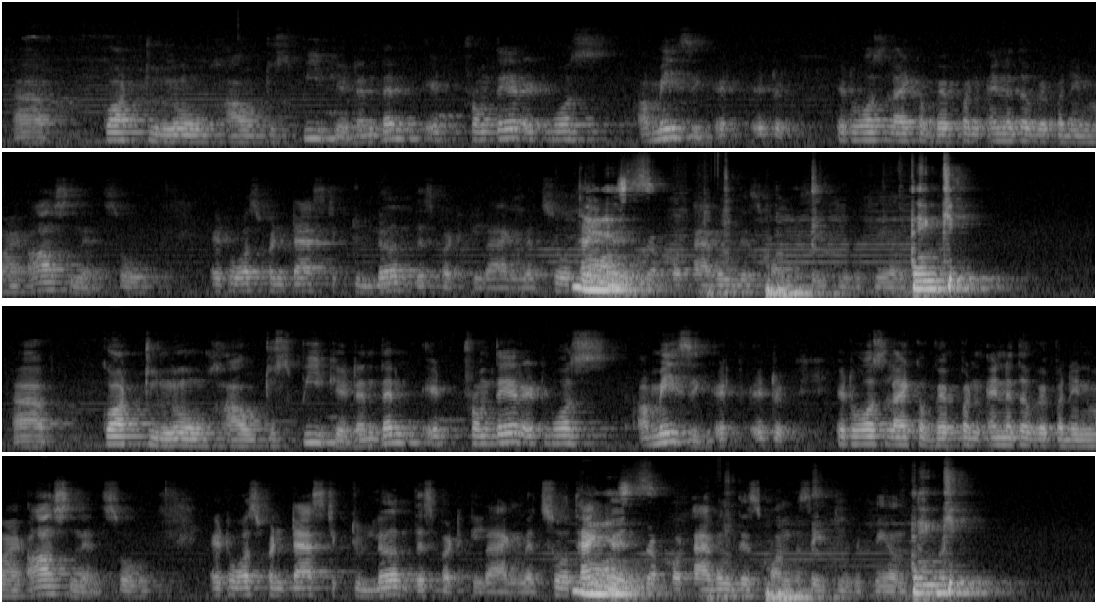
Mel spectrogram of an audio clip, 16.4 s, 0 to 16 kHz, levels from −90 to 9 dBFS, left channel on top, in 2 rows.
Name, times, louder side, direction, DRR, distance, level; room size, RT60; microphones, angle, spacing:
voice 1, 0.1-0.4 0.8-5.9 6.3-13.1 13.4-15.0, right 5 dB, 60° right, 12 dB, 0.6 m, -38 dB
voice 2, 12.5-12.9 13.4-13.5 13.9-15.3, left 1 dB, 50° left, 5 dB, 1.0 m, -28 dB
14.5 x 9.9 x 2.5 m, 0.82 s
head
